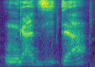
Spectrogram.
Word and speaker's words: Ngita: nom en entié exactement vous avez bien prononcé mon nom c'est ngita mais j'ai deux prénoms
